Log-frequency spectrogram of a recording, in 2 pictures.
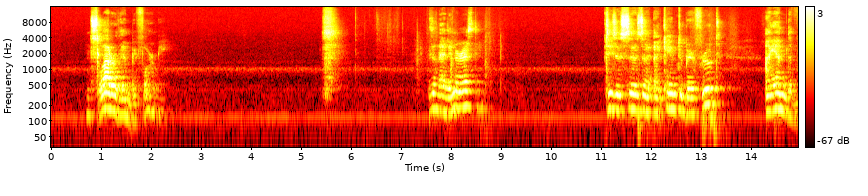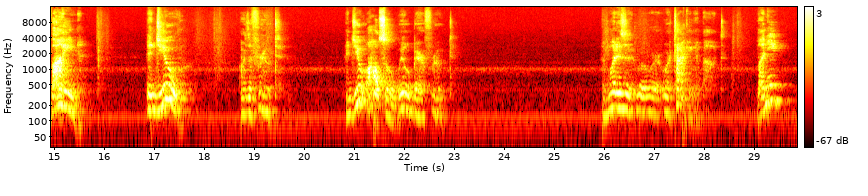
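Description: A middle-aged man speaks close by in a slow, earnest voice, with pauses.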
